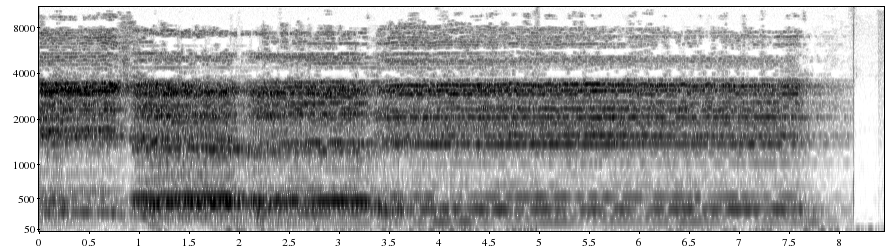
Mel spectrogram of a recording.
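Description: Orthodox church chant sung by a group of voices in long held chords during an Easter procession. The chord changes about a second in and again a little after three seconds, and the singing cuts off abruptly near the end.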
